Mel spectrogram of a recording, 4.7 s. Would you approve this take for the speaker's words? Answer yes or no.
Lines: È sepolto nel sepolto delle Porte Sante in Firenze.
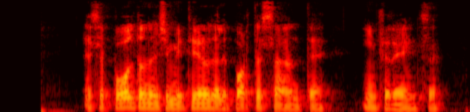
no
